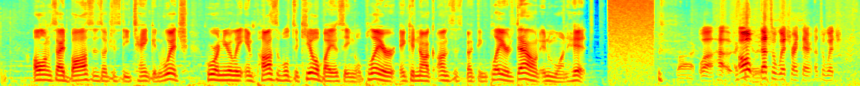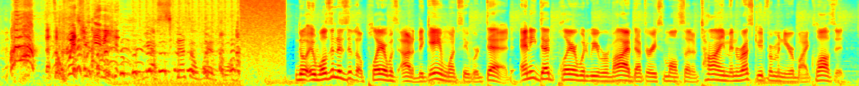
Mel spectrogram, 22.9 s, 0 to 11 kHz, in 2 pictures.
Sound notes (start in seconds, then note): 11.0 players laughing; 11.5 scream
